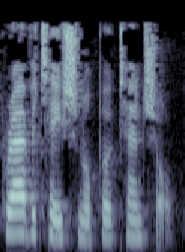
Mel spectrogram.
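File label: "Gravitational potential", English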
